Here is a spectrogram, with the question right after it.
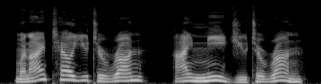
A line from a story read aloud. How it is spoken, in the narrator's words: Fitz said, gently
